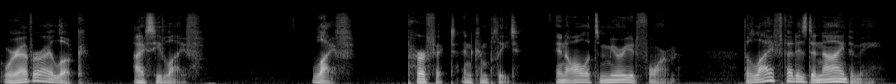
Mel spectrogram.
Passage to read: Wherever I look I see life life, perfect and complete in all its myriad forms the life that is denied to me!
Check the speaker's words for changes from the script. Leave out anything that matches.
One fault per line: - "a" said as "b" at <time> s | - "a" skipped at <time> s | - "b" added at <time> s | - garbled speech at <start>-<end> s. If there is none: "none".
- "forms" said as "form" at 6.4 s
